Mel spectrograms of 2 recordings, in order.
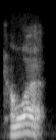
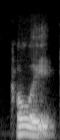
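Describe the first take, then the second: First: Colette said as kuh-LET, pitched up; name variant. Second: Colette said as kuh-LEET; name variant. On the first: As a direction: say Colette with a short "e". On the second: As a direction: say Colette with a long "ee". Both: Real, not acted. Corrects herself between two name pronunciations.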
